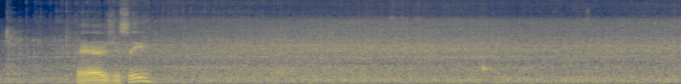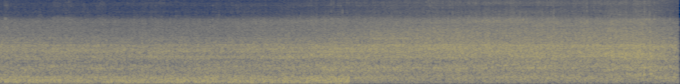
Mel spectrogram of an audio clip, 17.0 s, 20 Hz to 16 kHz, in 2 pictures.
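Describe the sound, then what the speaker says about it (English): A Marx 999 toy train locomotive motor runs with a steady mechanical whir and hum for the whole stretch, and a voice speaks briefly near the start. "But the motor is running. In fact, the motor is running really, really well."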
